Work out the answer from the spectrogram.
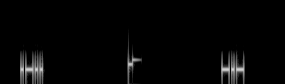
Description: Morse code, heard as a keyed tone, about 50 wpm, 700 Hz. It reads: L K
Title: Single Letters 50wpm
